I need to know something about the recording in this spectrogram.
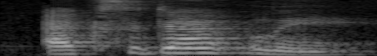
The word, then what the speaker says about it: accidentally: few more words accident when we add axi den ta li we don't pronounce the ah we say accidentally accidentally one more general when we add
